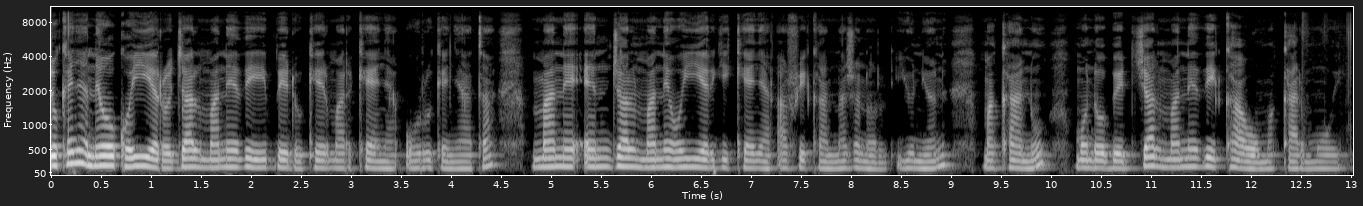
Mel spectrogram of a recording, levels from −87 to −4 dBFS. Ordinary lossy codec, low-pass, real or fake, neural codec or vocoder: none; 9.9 kHz; real; none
